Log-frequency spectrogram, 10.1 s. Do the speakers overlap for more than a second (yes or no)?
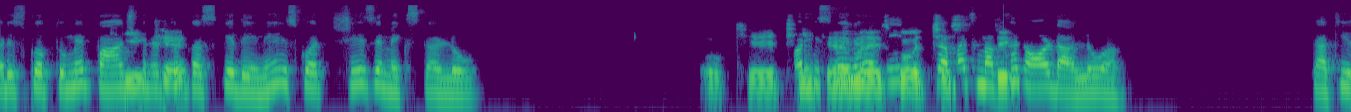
yes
